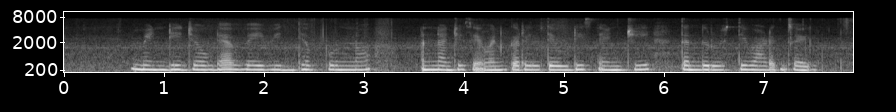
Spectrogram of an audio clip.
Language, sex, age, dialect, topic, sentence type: Marathi, female, 25-30, Standard Marathi, agriculture, statement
